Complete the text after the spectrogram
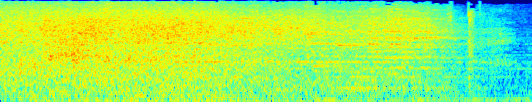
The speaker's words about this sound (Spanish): ¡Agua! ¡Agua! La tromba de agua llega arrasando.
